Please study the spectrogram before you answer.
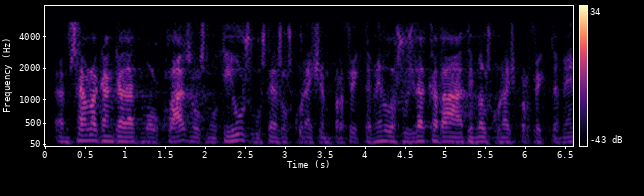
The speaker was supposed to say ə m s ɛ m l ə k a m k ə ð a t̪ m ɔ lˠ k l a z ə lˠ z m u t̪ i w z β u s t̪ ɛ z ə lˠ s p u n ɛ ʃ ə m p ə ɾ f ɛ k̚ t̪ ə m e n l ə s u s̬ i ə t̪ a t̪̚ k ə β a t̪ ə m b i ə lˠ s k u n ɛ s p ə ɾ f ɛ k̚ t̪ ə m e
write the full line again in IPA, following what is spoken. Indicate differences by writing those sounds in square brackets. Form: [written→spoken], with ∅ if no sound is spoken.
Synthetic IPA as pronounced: ə m s ɛ m l ə k a [m→ŋ] k ə ð a t̪ m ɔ lˠ k l a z ə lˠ z m u t̪ i w z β u s t̪ ɛ z ə lˠ s [p→k] u n ɛ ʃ ə m p ə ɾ f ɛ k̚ t̪ ə m e n l ə s u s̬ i ə t̪ a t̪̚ k ə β a t̪ ə m b [i→e] ə lˠ s k u n ɛ [s→ʃ] p ə ɾ f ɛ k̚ t̪ ə m e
